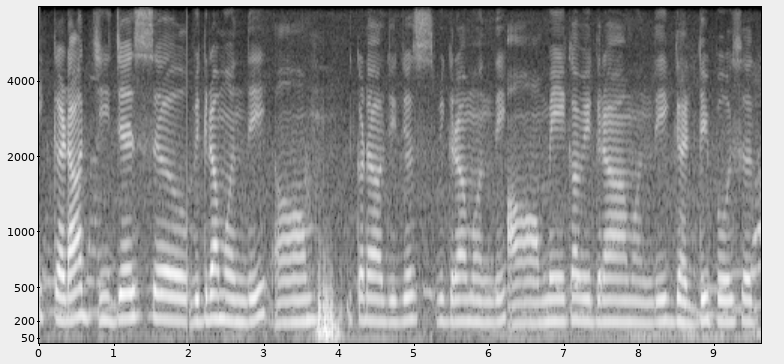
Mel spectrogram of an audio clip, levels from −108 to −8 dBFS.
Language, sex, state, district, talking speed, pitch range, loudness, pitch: Telugu, female, Andhra Pradesh, Srikakulam, 95 wpm, 195-210 Hz, -17 LUFS, 200 Hz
